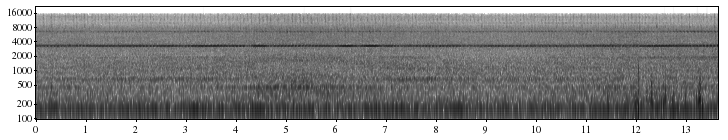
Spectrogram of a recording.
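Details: Jeep YJ 4.0L engine running: steady high-pitched squeal rides constantly over the engine, holding its pitch; squeal of unknown origin.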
